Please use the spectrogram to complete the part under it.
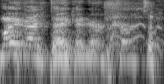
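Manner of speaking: play-acted, very high, rough, swooping, furious outburst. Retelling a team meeting where the coach ramps up: imitating Joel Quenneville getting super mad. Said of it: "the dad that's, like, super mad".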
